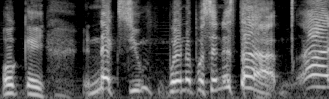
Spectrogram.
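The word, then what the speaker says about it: NXIVM: ¿cómo se dice? Nixum. – Nexium. ¿O ¿Cómo se llama? – Nexium. Nexium.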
